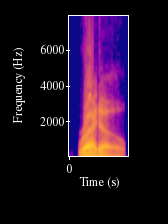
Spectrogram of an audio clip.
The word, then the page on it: righto: American English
